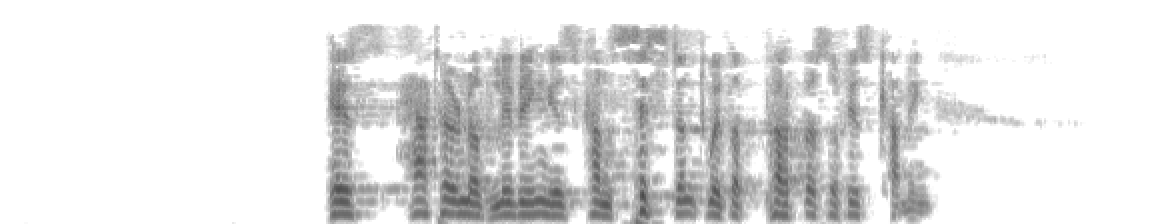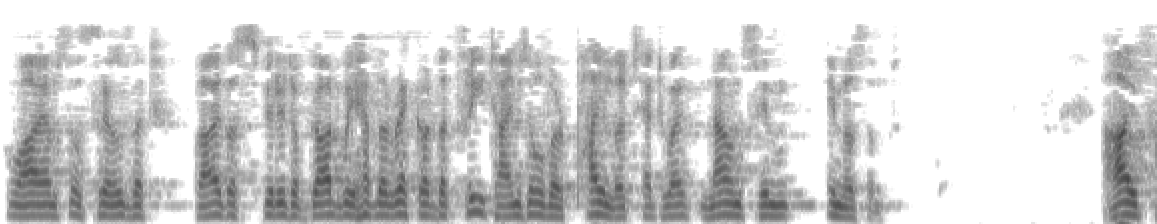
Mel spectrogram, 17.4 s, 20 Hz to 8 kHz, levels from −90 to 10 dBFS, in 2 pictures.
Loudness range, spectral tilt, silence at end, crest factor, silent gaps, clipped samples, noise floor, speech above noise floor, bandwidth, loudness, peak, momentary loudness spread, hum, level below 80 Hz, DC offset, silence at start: 6 LU; -10 dB/octave; 0 s; 24 dB; 8.20-8.34 s, 8.49-8.53 s, 15.54-15.68 s, 15.82-16.01 s, 16.09-16.26 s, 16.33-16.40 s; under 0.1%; -80 dBFS; 50 dB; 5.8 kHz; -30 LUFS; -8 dBFS; 10 LU; none; -62 dBFS; under 0.1%; 2.45 s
